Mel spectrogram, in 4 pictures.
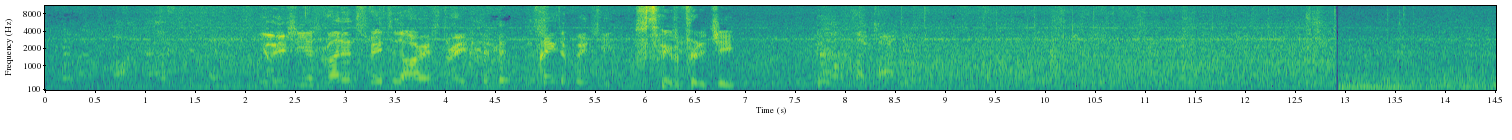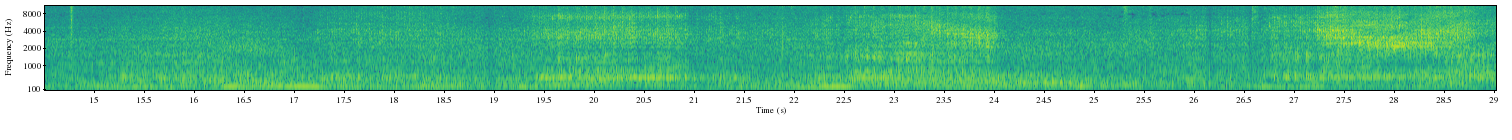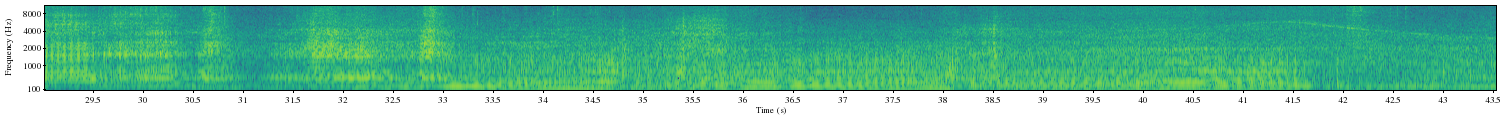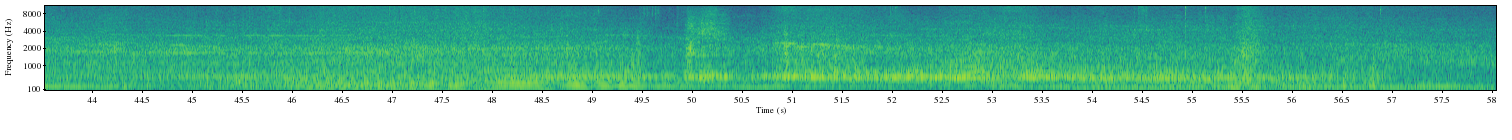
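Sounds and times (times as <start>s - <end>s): car engine accelerating: 12.9s - 58.0s.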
